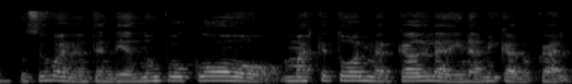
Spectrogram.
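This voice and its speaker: In an Andean Venezuelan accent, a woman with a fairly low pitch speaks in a monotone, flat way. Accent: Andean Venezuelan (gocho). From Venezuelan Andes (Táchira/Mérida). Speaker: entrepreneur. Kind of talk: casual interview.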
